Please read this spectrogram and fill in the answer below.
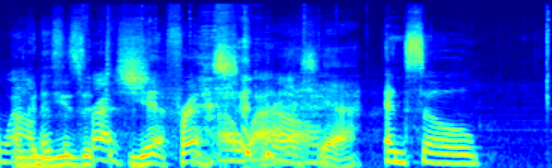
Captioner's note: chuckles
